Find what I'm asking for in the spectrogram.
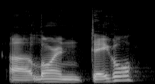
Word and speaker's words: Lauren Daigle: And that seems very, it's funny you should say that, because it reminds me of, I think the singer's name is, Lauren Daigle, if I'm saying that correctly. – Yeah. – I seem to remember. – That's her name. That's how you pronounce it.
